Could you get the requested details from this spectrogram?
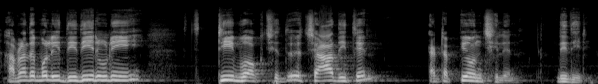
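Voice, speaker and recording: An older man from West Bengal, India, sits as an interview guest and tells anecdote after anecdote. His voice is gravelly and pitched a little high. He slips into the voices of the people he quotes as he goes. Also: measured pace. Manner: lively raconteur, acts out quoted people in Hindi.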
